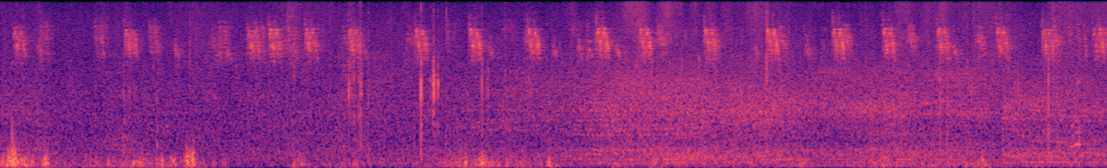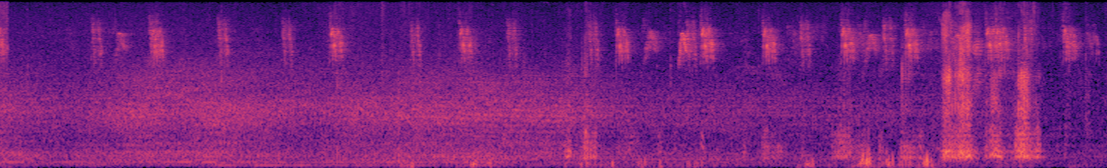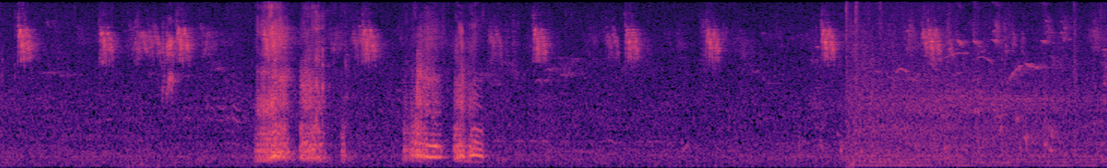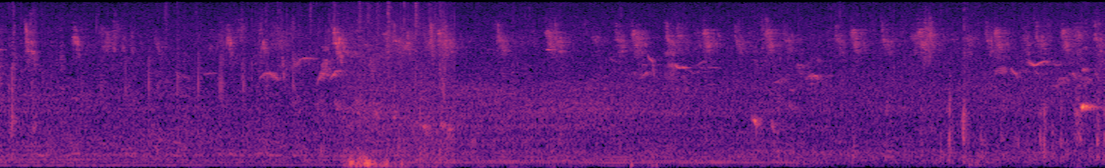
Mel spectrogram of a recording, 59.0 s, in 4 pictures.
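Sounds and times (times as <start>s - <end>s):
puppy's voice: 14.1s - 14.9s.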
